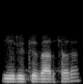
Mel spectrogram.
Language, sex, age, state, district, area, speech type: Kannada, male, 45-60, Karnataka, Belgaum, rural, conversation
